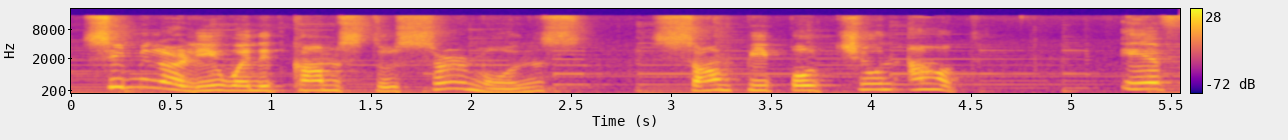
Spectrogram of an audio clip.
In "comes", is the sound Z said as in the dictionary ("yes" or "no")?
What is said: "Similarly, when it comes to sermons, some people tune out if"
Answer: no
